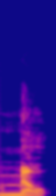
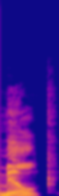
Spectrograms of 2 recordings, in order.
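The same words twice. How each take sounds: First: It is said with the local Utah vowel. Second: It is said with the standard vowel. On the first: The speaker calls it wrong. "You're saying so, milk" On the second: The speaker calls it right. "You're not saying milk"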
